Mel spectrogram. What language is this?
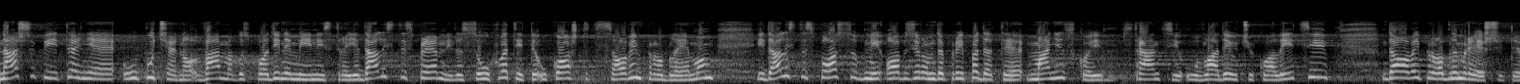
Serbian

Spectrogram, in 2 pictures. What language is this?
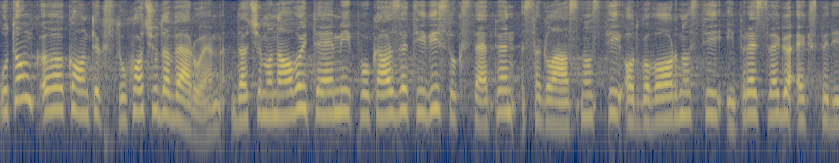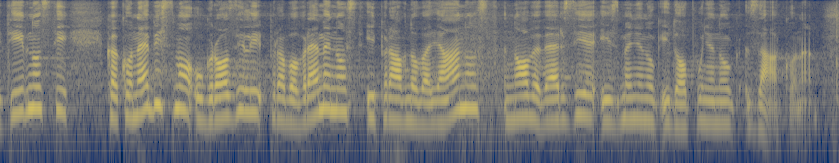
Serbian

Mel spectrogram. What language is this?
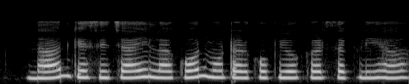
Magahi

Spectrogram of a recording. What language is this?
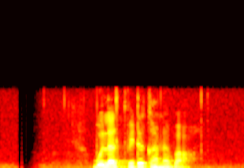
Sinhala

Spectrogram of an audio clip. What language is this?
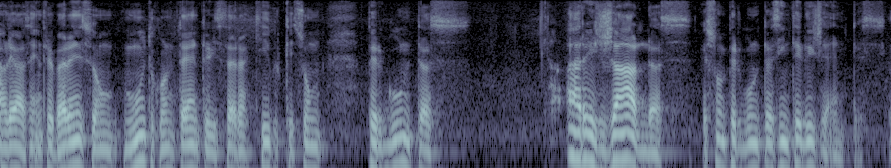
Portuguese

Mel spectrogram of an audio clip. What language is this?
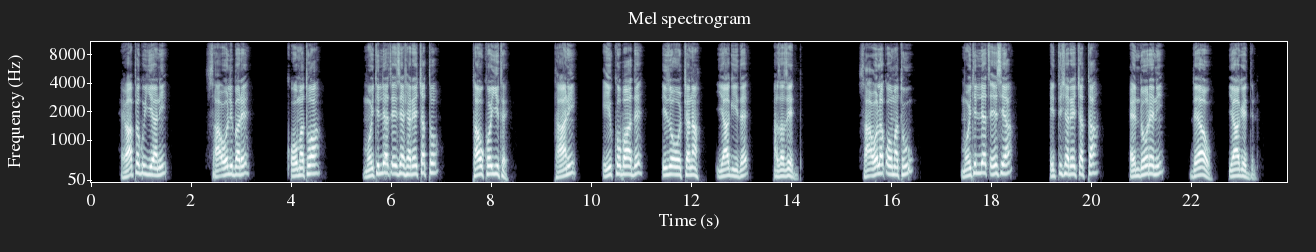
Dawro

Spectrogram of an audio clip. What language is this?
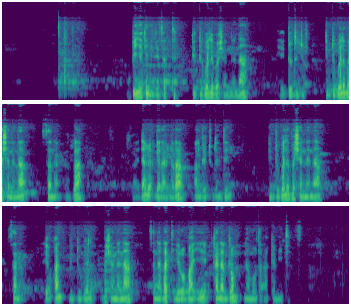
Oromo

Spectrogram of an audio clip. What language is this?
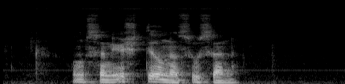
Kabyle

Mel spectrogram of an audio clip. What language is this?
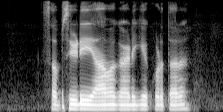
Kannada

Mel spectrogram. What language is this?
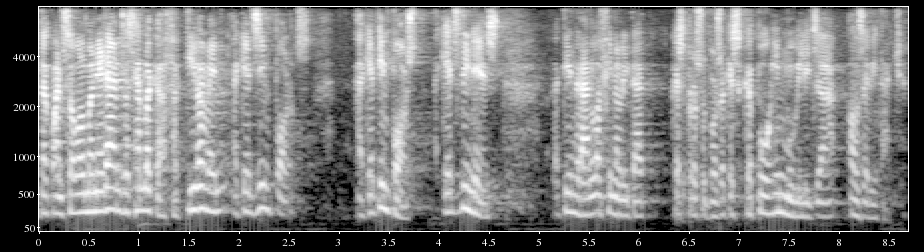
Catalan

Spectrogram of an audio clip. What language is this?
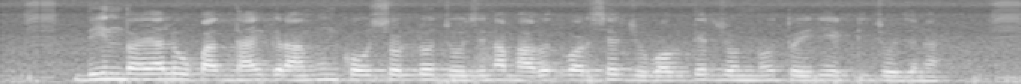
Bangla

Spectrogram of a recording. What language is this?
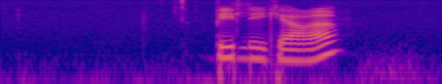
Swedish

